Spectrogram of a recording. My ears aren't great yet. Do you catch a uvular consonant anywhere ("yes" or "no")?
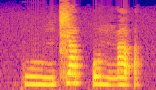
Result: no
